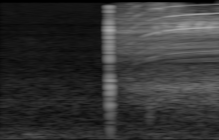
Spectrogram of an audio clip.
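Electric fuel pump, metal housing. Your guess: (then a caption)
Failing. A failing Mercedes in-tank electric fuel pump with a metal housing, wired straight to a battery, sits silent until its housing is struck once with a tool, giving a single sharp click. Right after the tap the pump briefly starts, and a bright, high whirring whine rises and grows steadily louder. The pump's motor is worn out, so it runs only when tapped, and it was replaced.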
